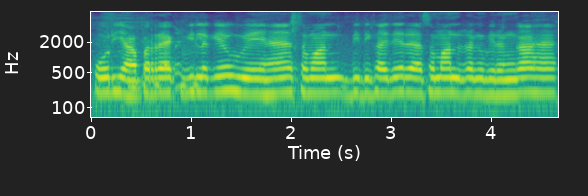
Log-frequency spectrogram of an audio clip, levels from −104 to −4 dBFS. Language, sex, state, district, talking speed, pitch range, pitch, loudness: Hindi, female, Haryana, Jhajjar, 230 wpm, 195-200 Hz, 195 Hz, -15 LUFS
